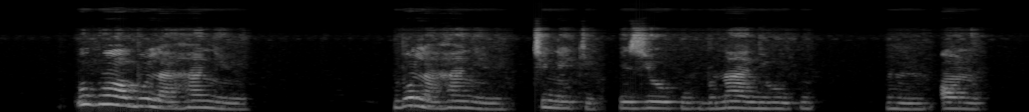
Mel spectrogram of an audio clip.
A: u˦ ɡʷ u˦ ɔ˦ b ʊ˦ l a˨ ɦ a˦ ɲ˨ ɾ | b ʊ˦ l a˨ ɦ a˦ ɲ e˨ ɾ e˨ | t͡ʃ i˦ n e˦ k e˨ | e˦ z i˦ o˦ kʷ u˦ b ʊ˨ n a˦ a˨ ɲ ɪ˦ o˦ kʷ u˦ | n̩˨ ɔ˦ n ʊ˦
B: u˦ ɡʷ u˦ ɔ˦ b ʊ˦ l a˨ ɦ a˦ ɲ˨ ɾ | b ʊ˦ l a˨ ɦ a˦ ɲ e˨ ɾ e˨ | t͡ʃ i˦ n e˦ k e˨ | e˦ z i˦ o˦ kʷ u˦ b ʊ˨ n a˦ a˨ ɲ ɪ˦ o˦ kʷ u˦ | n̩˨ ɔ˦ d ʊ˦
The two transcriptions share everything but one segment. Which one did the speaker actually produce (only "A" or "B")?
A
